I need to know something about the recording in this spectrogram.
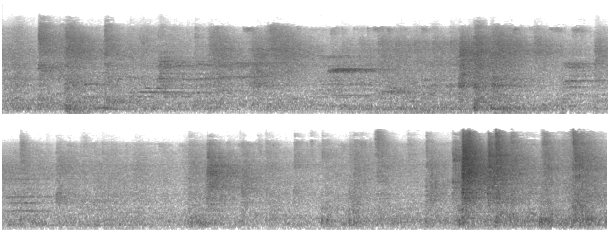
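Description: Plastic wheels of inline skates roll and scrape on a hard floor in a large echoing hall.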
